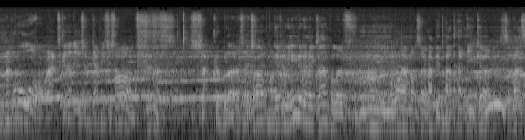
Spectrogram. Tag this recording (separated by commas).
Vehicle, Motor vehicle (road), Speech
